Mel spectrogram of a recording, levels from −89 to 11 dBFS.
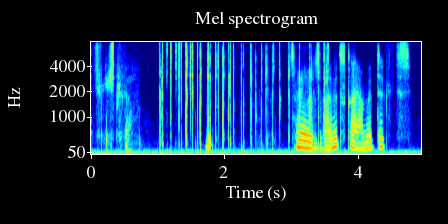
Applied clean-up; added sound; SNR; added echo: neural diffusion model UNIVERSE++.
